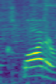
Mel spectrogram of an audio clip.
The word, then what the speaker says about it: Claddagh: or you could run out and buy a CLA ring known worldwide as a symbol of Irish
